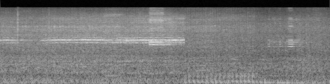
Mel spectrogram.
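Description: Street traffic: cars driving past with a steady low rumble of engines and tyres, swelling briefly near the end. A thin high whine runs through the first half and stops about two seconds in.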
